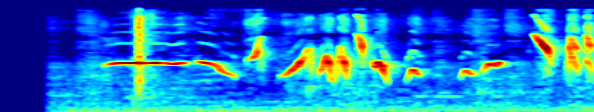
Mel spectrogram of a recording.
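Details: White-rumped shama rehearsing in quiet, soft practice song: a long level whistle slurring down, then a jumble of rising and falling whistled notes with chattery high fragments.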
